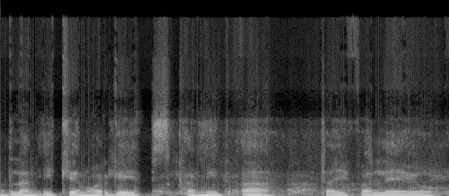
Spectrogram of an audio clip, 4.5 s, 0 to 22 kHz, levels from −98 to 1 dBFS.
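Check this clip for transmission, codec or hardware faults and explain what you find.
Four faults are audible in this speech clip: one runs through the whole recording, and three start within its first two seconds.

Throughout, a filter restarted on every block loses its state at each block boundary and begins again from silence. Each restart leaves a small transient, heard as a steady 43.1 Hz buzz that rises and falls with the speech level. That rate fits a 1024-sample block at 44.1 kHz.

From 0.81 s to the end, there is feedback echo between two devices. A second device in the same room replays this call, and the microphone here picks that playback up again, which its echo canceller cannot remove. Each phrase returns roughly every 0.4 s, thinner and ringing, peaking at about 17 dB below the speech.

At 0.99–1.03 s, a short stall from a late packet occurs. The jitter buffer ran dry, so the receiver held the last sound for 20 ms until the packet arrived. 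Nothing is lost, but that sound is briefly over-long, with a slight buzz or dip.

At 1.35–1.53 s, a longer hold of 160 ms interrupts the speech, filled with a fading continuation of the last sound rather than silence. This is likely a call audio freeze: delayed packets emptied the jitter buffer. Playback then resumes where it stopped, inserting a gap without losing audio.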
